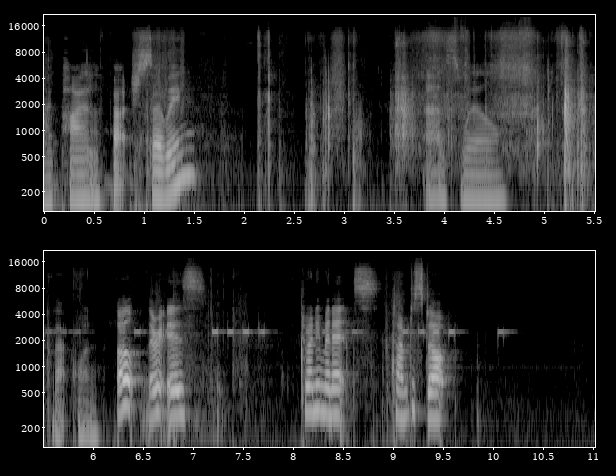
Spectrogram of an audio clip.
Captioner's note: beeping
